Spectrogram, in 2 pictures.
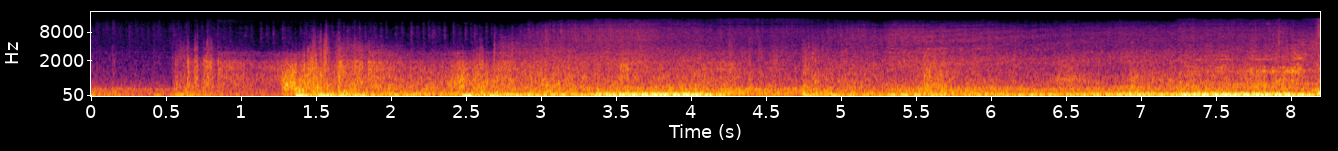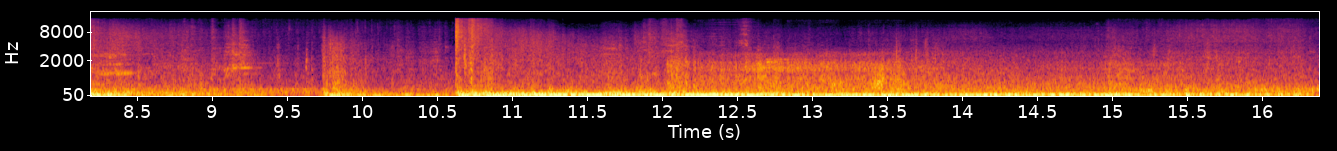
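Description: A heavy tank engine rumbles and roars.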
